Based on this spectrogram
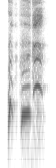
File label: h voice; おっぱい図鑑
